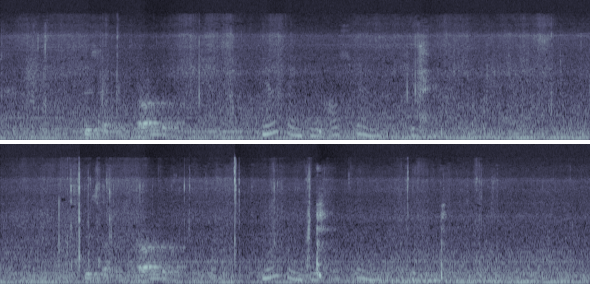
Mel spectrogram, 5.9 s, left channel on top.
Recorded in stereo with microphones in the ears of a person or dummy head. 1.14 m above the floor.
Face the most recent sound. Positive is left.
turn(degrees=45)  # may be behind; listen again after turning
